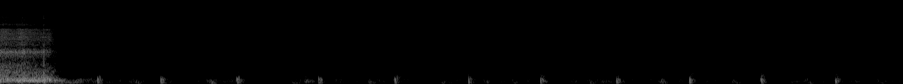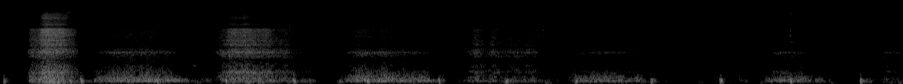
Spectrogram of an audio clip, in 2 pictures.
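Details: Heavy breathing and fast heartbeat after doing many jumping jacks; a fast, regular heartbeat, then loud, deep, rapid breaths, a normal response to hard exercise.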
